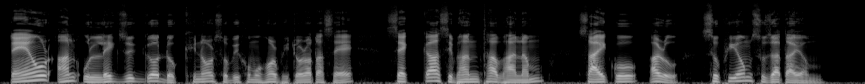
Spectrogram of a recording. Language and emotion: Assamese, neutral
